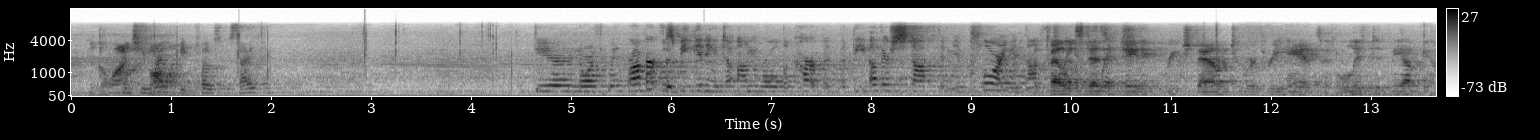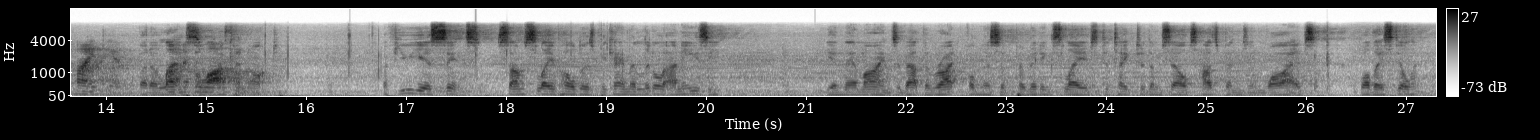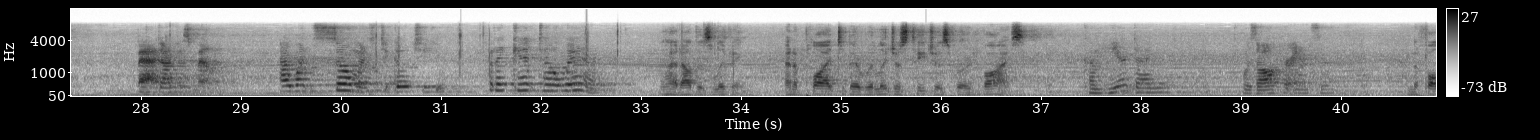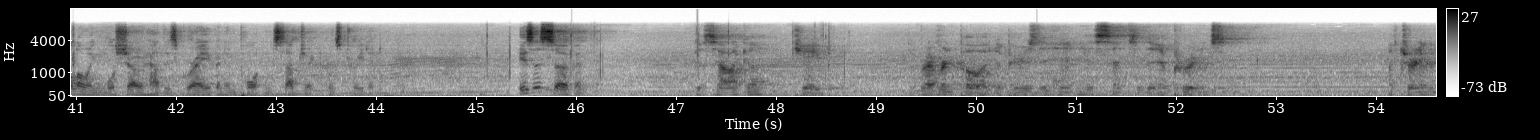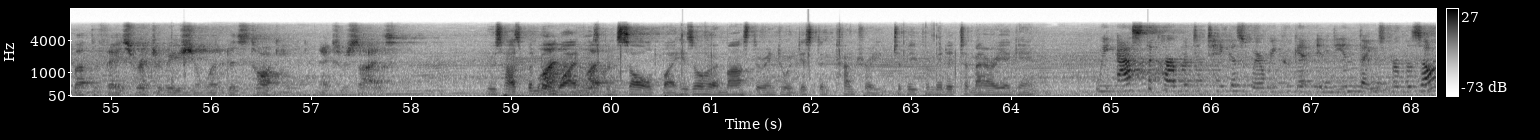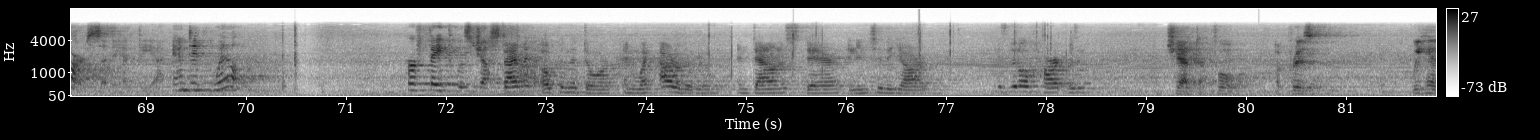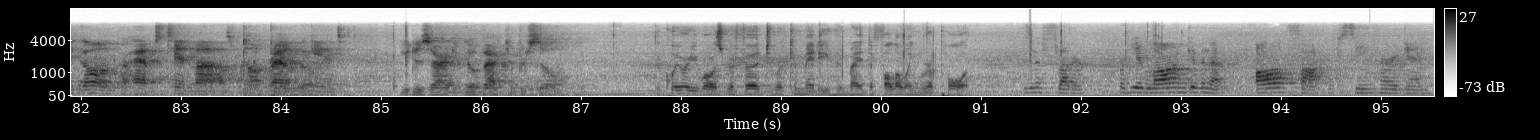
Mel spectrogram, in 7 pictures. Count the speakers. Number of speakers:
5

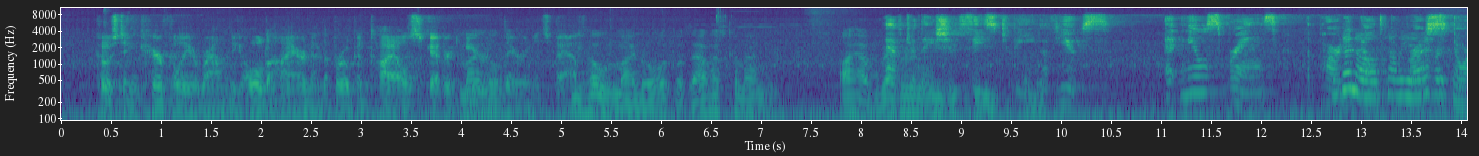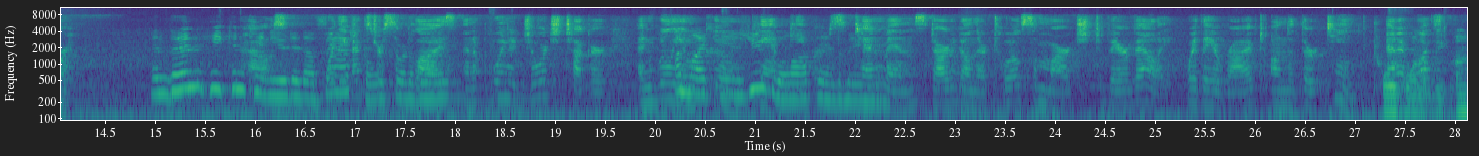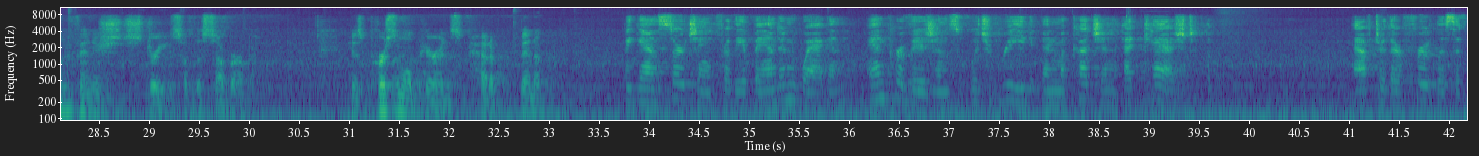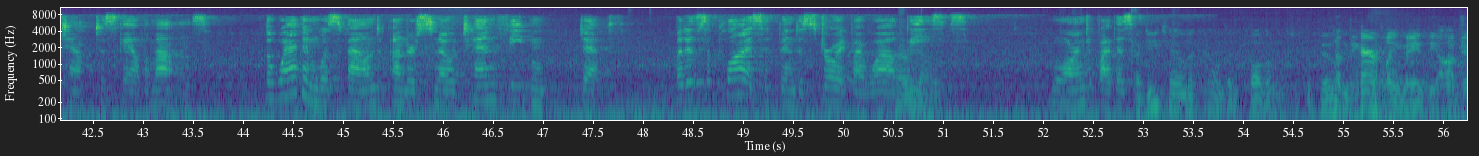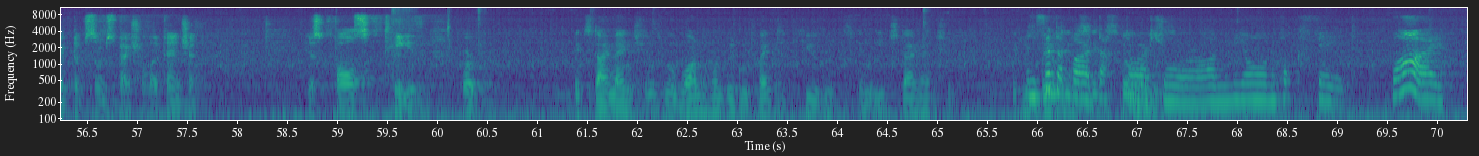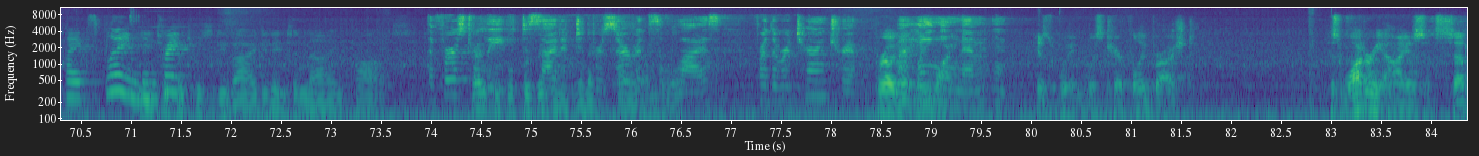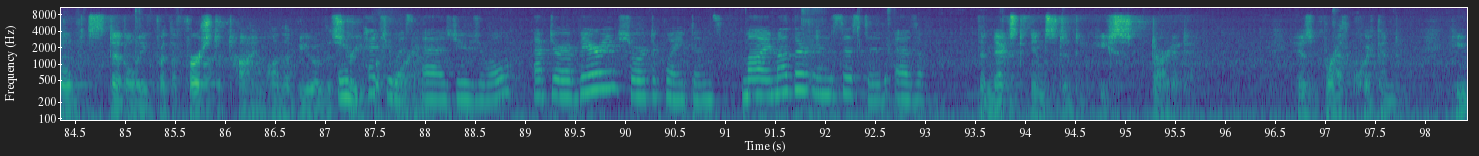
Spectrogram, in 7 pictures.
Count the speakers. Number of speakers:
4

